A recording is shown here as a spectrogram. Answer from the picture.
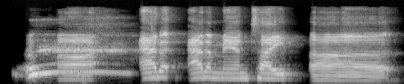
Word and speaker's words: Adamantite: Adamantite adventurer says tight, like adamantite.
